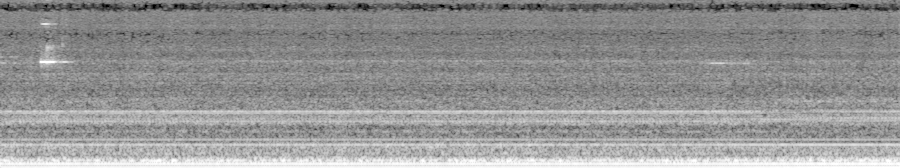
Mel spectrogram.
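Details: NICU neonatal ventilator running: steady low mechanical hum with a constant tone and no pauses.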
